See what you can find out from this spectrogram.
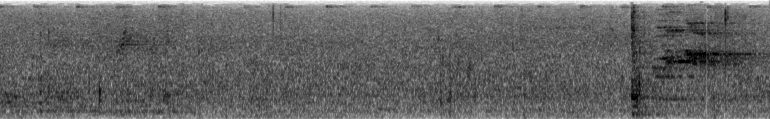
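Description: A horse neighs in a short, high whinny near the end, after a sharp knock, over a steady bed of outdoor background noise; no one speaks.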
